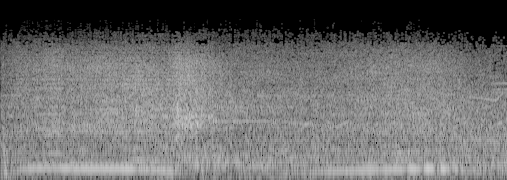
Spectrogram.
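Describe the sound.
A car engine revs hard as the car starts off and speeds away. The loud, continuous drone climbs, dips briefly and climbs again as it accelerates.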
